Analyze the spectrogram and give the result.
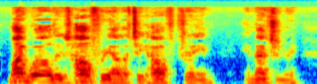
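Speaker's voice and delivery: ordinary delivery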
